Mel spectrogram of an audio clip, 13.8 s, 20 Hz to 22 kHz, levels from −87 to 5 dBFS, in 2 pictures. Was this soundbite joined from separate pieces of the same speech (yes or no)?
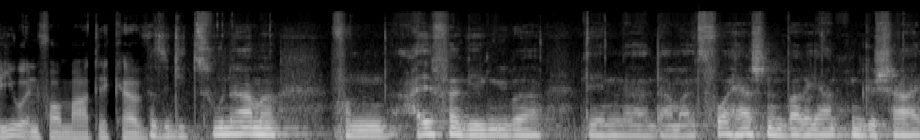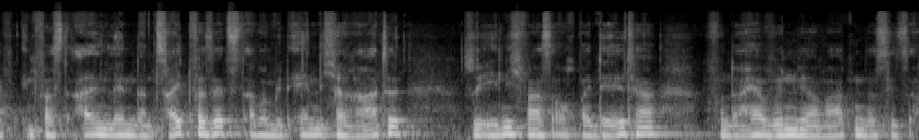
yes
